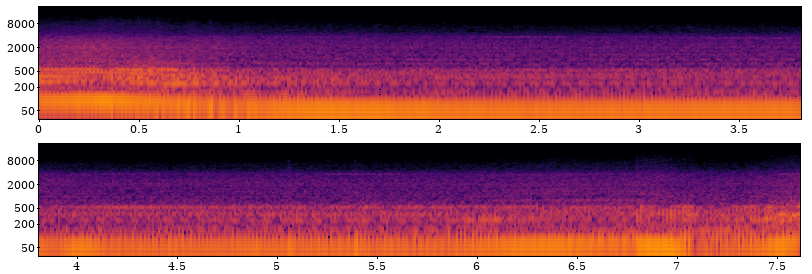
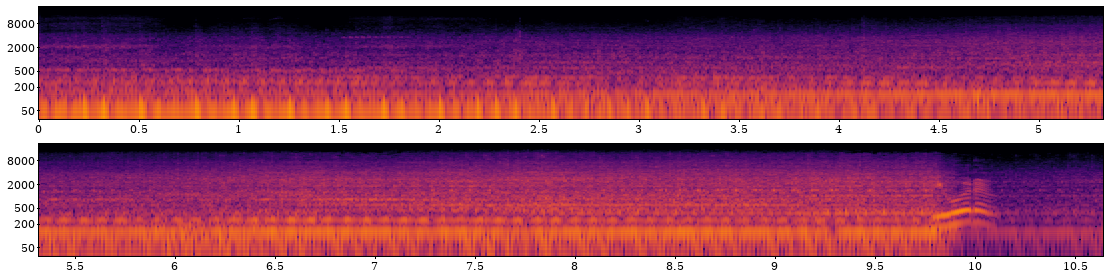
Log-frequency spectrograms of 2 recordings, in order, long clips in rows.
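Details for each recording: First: Swapped Honda H22A in 5th-gen Prelude race car, after ignition work on plugs and wires: deep steady note climbing smoothly when revved, no stumble; misfire fixed, faulty valve cover gasket still to repair. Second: Swapped H22A Honda Prelude (5th gen) race car, misfire that appeared during hard track driving, at idle before new plugs and wires: uneven stumbling beat with a dropped pulse every few turns; one cylinder misfiring.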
